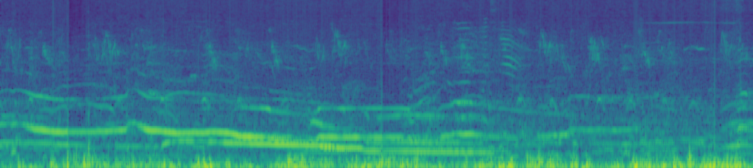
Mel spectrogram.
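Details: Grey wolf howling: long drawn, gliding tones that slide slowly downward, with several overlapping voices and a steady low rumble of background noise throughout.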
